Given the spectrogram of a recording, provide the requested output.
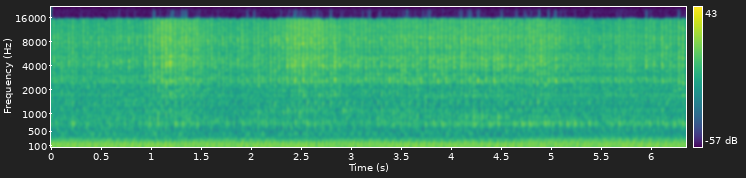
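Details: Farmall Super M tractor petrol engine idling with a deep regular knock over the low chugging exhaust beat, before the engine rebuild to find the knock.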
